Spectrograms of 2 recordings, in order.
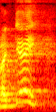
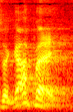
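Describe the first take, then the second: First: The final e is silent, like two syllables. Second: The final e is sounded as an extra syllable. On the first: The speaker calls it wrong. "people still mispronounce our name" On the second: The speaker calls it right. "it's the way it's pronounced"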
